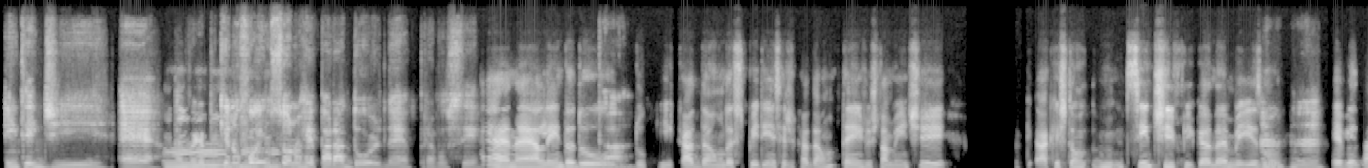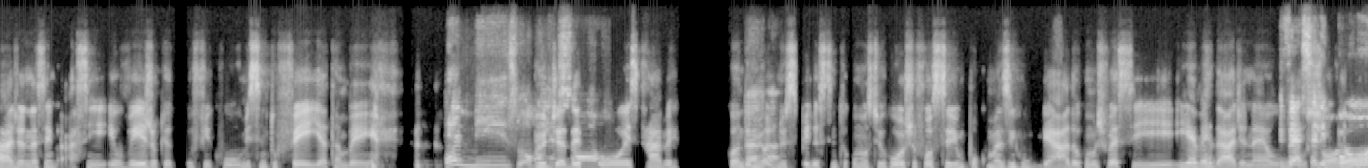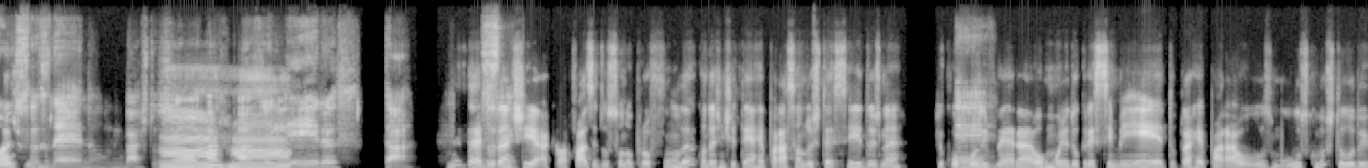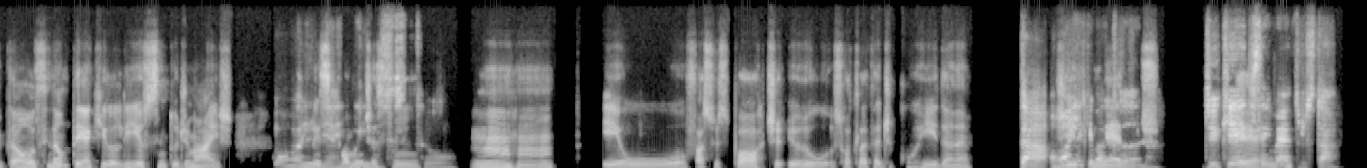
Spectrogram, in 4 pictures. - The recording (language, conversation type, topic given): Portuguese, podcast, Que papel o sono desempenha na cura, na sua experiência?
- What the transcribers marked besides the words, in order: giggle; tapping; other background noise; other noise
